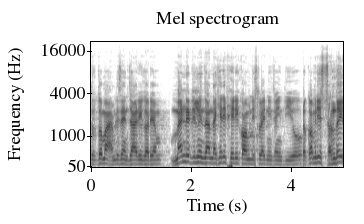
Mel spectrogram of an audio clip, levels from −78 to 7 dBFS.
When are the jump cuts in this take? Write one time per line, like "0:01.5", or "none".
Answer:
0:01.5
0:04.2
